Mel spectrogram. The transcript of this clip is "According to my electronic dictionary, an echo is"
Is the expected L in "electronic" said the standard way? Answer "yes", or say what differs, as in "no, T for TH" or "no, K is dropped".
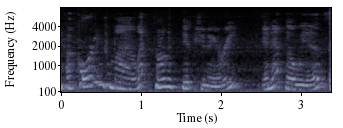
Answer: yes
